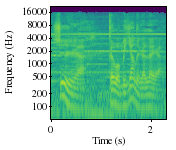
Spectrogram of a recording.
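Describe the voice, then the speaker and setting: A man's voice: fairly low pitch, lively intonation, fairly quick, lightly acted. A man playing a flippant, scornful experiment agent in a sci-fi radio drama. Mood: mocking. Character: flippant, scornful male colleague from a secret experiment. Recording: loud music bed under the voice.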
